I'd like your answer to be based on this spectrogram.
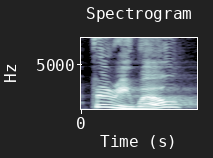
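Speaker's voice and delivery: very high pig voice; a cheerful small pig agreeing; little pig. A narrator's reading. Third pig agreeing to the wolf, high voice. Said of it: "said the little pig".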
